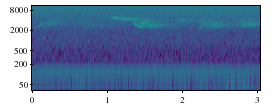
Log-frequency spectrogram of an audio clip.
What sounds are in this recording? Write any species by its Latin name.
Vireo olivaceus, Piranga olivacea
